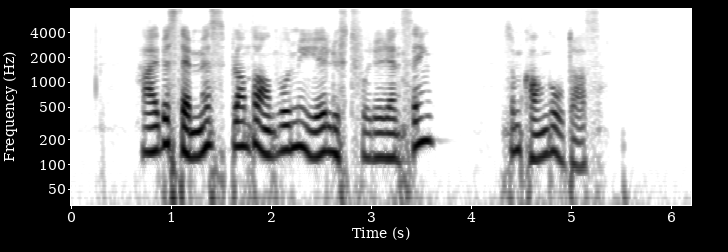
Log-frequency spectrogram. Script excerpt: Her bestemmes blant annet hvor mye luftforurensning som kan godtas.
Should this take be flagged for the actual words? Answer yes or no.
no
